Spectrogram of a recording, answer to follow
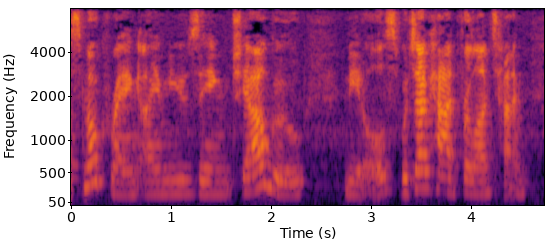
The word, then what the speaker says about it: ChiaoGoo: of all to see how to pronounce this properly it's Tiago and that actually means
